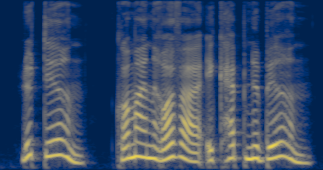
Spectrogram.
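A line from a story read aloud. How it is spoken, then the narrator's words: Calling out. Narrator (German): so rief er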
